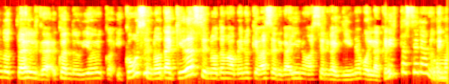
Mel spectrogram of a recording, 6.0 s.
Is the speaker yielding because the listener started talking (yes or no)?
yes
